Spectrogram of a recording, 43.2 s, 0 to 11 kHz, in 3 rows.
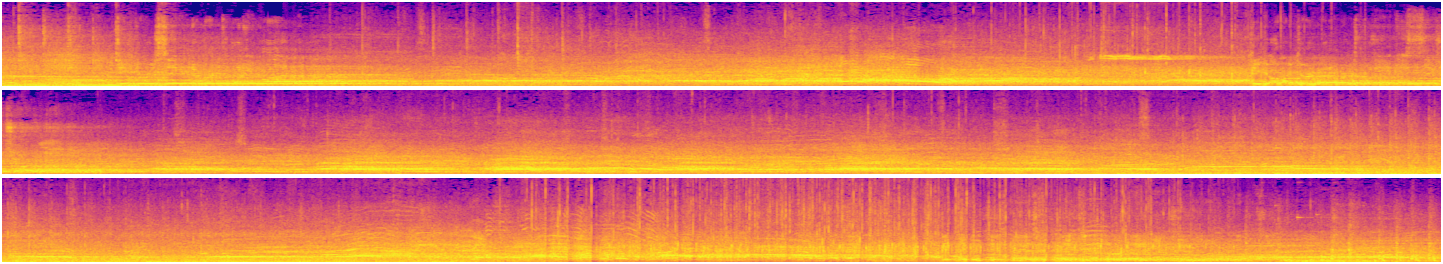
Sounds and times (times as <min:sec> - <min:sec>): Music: 0:00.0 - 0:05.8, 0:24.2 - 0:34.7, 0:38.2 - 0:43.1.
